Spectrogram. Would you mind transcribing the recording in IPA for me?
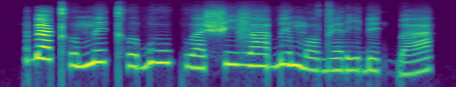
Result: ɗ a˦ kʰ ʊ˨ m e˦ kʰ ʊ˨ ɓ uː˦ kʷ a˨ ʃ i˦ v a˦ ɓ ɪ˦ m ɔ˨ d ɛ˨ ɾ i˨ ɗ e˨ ɡ͡b a˨˦

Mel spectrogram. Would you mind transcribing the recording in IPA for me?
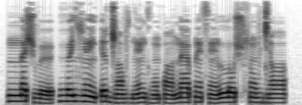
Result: nː æ˦ ʃ v ø˨ | ɦ ø˦ lʲ ɮ ẽ˦˨ lʲ ʔ e˦ ɖ͡ʐ ɑ̃˨ v d ẽ˨˦ ɡʱ õ˨ p ɑ̃˨ n æ˦ p ẽ˦ s ẽ˨ lː o˦ ʃ ɬ õ˦ v d͡ʑ ɑ̃˦

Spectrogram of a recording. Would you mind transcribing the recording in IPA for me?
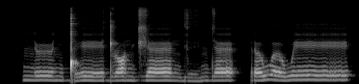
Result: n øː n ɡ͡ǃ eː d ɭ ɔ n d͡ʒ ɛː ŋ ɡ e̤ n d ɛ | ɾ ə w əː w eː

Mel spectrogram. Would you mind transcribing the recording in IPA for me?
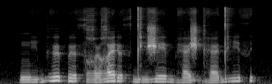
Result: ŋ i˩ bʱ ø˥ p ø˧ θ ʁ ʏ˩ ʁ ɛ˥ ɾ ʏ˧ θ d i˩ ʒ e˧ bʱ æ˩ ʒ ɡʱ æ˩ dʱ i˥ θ

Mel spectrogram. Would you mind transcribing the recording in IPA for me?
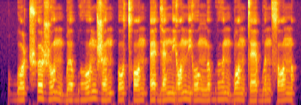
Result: ɓ o˩˧˩ ʈ͡ʂʰ ɵ˥˩ ʐ o˥˩ n ɓ ə˩˧˩ bʱ o˧˥˧ n ʐ ə˩˧˩ n ʔ o˧˥˧ tʰ ɔ˩˧˩ n ʔ ɛ˥˩ ɡ ɛ˧˥˧ n j ɔ˧˥˧ n j o˩˧˩ ŋ ɵ˧˥˧ bʱ ɵ˥˩ n ɓ ɔ˥˩ n t ɛ˩˧˩ b ə˥˩ n s ɔ˧˥˧ n

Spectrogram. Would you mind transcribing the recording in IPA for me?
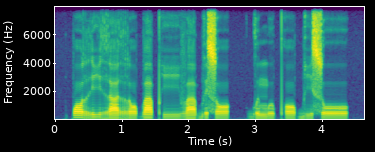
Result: p ɔ˦ r i˨ r a˨ r ɔ˨ b a˦ pʰ iː˨ β a˨ b ɪ˦ s ɔ˦ | ɡʷ ɪ˨ m ʊ˨ pʰ ɔ˨ b i˨ s oː˦

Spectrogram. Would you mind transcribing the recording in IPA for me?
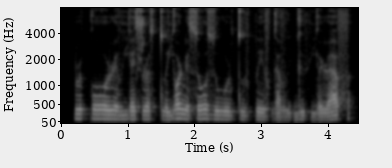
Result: ɭ u k oː ɭ ɛ v j ɛ s ɭ ɔ s tʷ ɛ j ɔ ɳ ə s o z uː ɭ tʷ i v p e v ɡ a v i ɡ y f j ə ɭ a f

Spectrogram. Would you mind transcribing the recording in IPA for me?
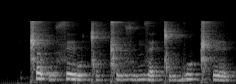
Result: ǁ ə ʔ ṳ s e ɾ u ǀ o̤ ǁ ṳ z ṳ n z ɛ ǀ ṳ ɡ w u ǁʰ e

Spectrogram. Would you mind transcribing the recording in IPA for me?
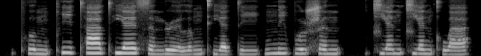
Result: pʰ ʊ˨˩ ŋ pʰ i˥˩ t̪ʰ ä˥ t̪ʰ j ɛ˥ s ə˧˥ n ɻ ɻ̩˨˩ l ʊ˥ ŋ t̪ʰ j ɛ˧˥ t̪ i˥ | n̪ i˥˩ p u˥ ʂ ə˥ n | t͡ɕ j ɛ˥ n t͡ɕ j ɛ˥˩ n kʰ w ä˧˥

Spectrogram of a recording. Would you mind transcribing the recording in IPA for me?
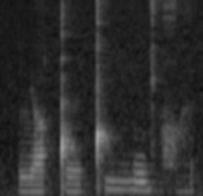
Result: lʲ ɒ˩ ǃ ø˩ ǃʰ iː˧ ŋ ɡ i̤˧ χʷ ə̤˧

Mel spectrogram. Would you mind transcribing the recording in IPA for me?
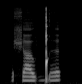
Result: ʃ a u̯ ɡ͡ǃ ɛ

